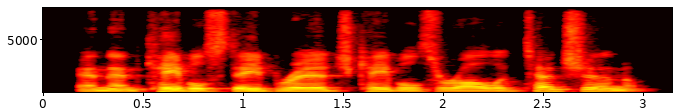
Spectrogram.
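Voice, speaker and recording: Against a quiet background, a man with medium pitch talks at a fairly quick pace in an unremarkable speaking voice. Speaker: structural engineering lecturer. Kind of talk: lecture.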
